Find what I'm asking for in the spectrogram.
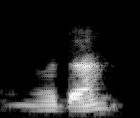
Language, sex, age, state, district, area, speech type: Kannada, male, 18-30, Karnataka, Davanagere, rural, conversation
